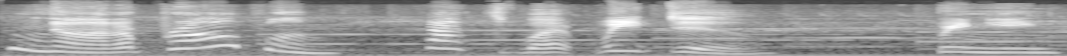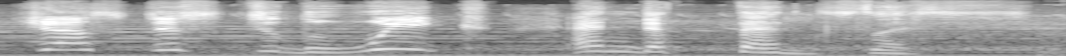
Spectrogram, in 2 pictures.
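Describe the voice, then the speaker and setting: A woman's voice: very high-pitched, big pitch swings, normal speed, pushed and bright, exaggerated voice. A woman voicing a plucky, boastful little flying fox-like female sidekick in a video game, perky and cheeky. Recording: music and rain behind the voice.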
